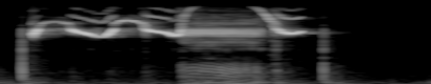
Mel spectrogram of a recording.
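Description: A dolphin gives a few high, sweeping whistles that bend up and down in pitch.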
